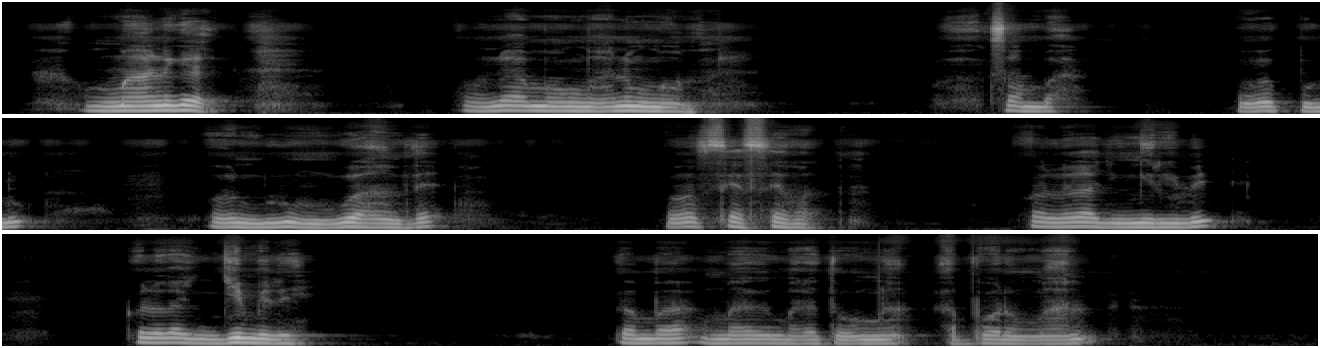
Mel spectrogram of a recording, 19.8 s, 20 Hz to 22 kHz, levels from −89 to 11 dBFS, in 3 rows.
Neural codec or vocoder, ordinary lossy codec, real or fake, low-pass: none; none; real; none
